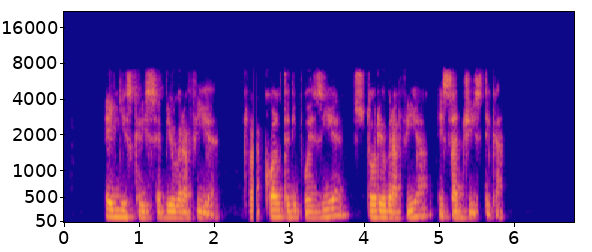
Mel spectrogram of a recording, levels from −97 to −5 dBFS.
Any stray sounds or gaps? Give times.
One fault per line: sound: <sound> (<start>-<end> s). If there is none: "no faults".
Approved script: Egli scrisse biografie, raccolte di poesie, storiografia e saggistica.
sound: dropout (2.5-2.6 s)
